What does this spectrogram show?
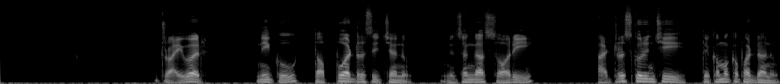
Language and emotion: Telugu, sad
